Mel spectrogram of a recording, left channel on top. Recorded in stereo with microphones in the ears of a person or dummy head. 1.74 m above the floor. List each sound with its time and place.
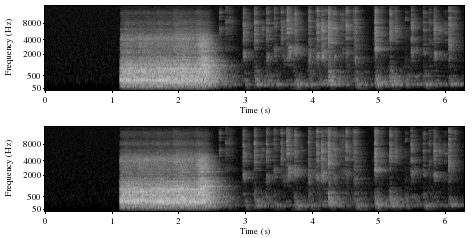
1.1 s a sliding door: 50° right (ahead or behind), 0.9 m
2.6 s typing on a keyboard: 25° right (ahead or behind), 1.8 m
